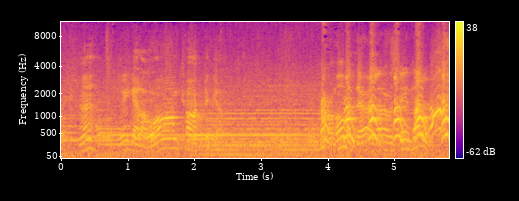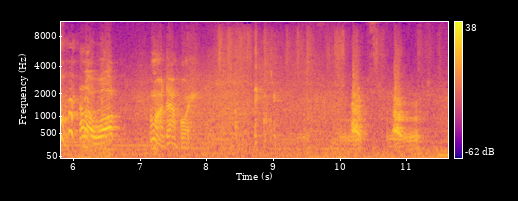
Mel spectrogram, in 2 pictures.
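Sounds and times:
steady hiss: 0.0 - 11.6
speech: 0.3 - 2.6, 3.9 - 7.9
stray dog barking in short sharp woofs: 3.9 - 6.0, 10.1 - 11.3
laughter: 3.9 - 6.8.

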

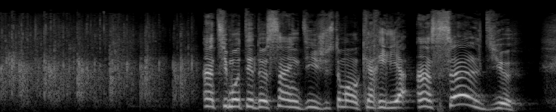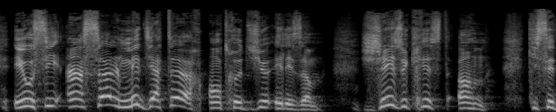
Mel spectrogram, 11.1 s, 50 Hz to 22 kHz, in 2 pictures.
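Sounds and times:
audience applauding God: 0.0 - 2.0
speech: 2.0 - 11.1.

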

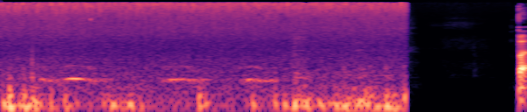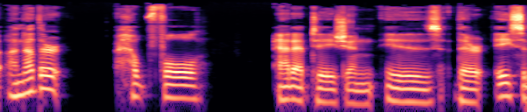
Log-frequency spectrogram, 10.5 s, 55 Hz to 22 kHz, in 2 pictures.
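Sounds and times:
great horned owl hooting: 0.0 - 4.1
speech: 5.2 - 7.4, 8.0 - 10.5.

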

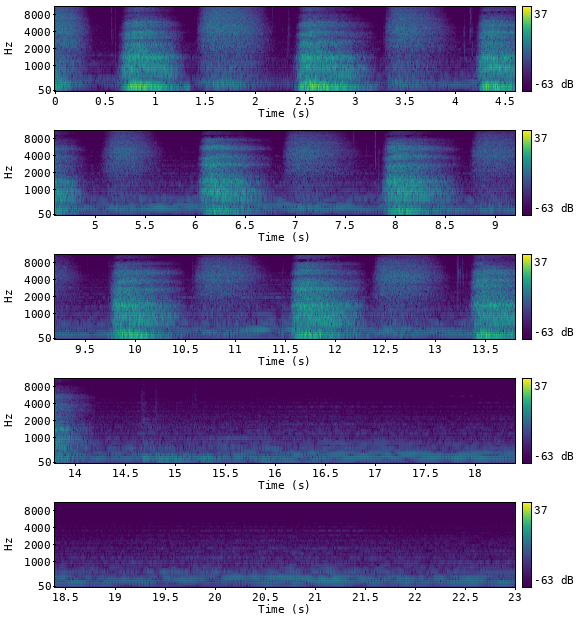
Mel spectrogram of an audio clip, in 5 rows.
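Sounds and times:
deep forceful breaths in a breathing exercise: 0.0 - 14.2.

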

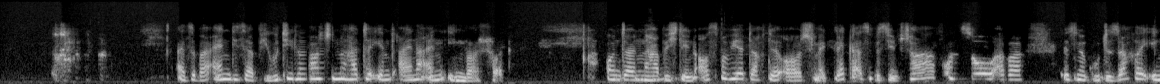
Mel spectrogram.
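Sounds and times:
throat clearing: 0.5 - 1.1
speech: 1.8 - 5.2, 6.1 - 11.6.

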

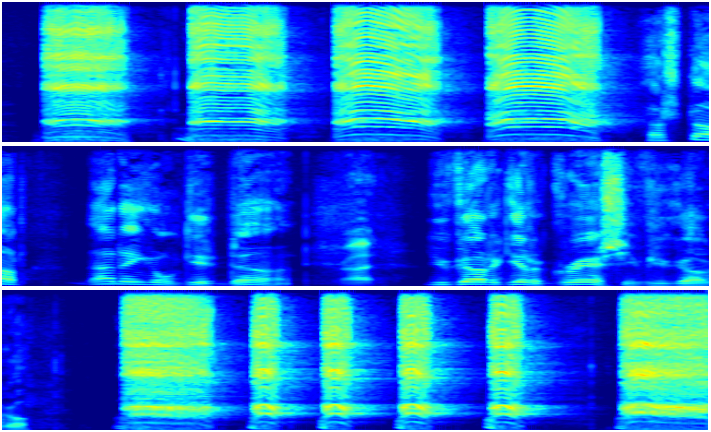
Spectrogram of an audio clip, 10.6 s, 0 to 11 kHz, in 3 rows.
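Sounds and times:
crow caws blown on a hand crow call used as a turkey locator call: 0.2 - 3.2, 7.7 - 10.5
speech: 3.2 - 8.0.

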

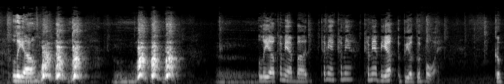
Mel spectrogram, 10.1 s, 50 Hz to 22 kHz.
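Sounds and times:
speech: 0.2 - 0.9, 5.2 - 8.9
dog barking: 0.8 - 1.9, 2.7 - 3.8
dog growling: 1.8 - 3.0, 4.3 - 5.4.

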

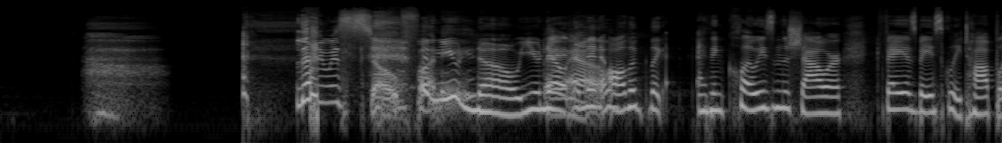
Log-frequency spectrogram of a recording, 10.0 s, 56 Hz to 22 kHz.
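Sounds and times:
person imitating a gasp: 0.8 - 1.7
speech: 3.1 - 10.0.

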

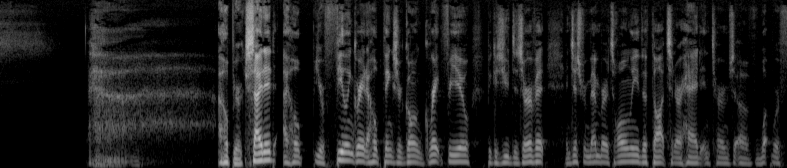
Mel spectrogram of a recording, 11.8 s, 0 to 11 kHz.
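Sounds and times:
deep breath: 0.0 - 3.3, 8.2 - 8.5
speech: 3.4 - 11.7.

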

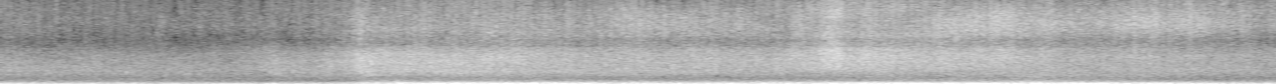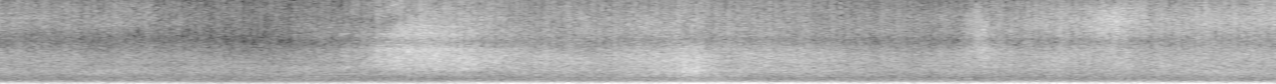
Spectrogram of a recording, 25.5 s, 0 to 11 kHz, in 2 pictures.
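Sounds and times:
low rumble of surf at a beach: 0.0 - 25.5
waves breaking and spreading: 7.9 - 25.5.

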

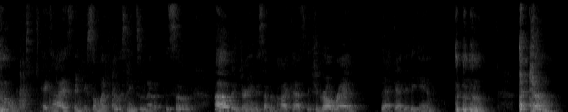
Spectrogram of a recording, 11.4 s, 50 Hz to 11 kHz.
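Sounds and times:
speech: 1.0 - 9.8, 10.6 - 11.1
person clearing throat: 9.1 - 9.7, 10.4 - 11.1.

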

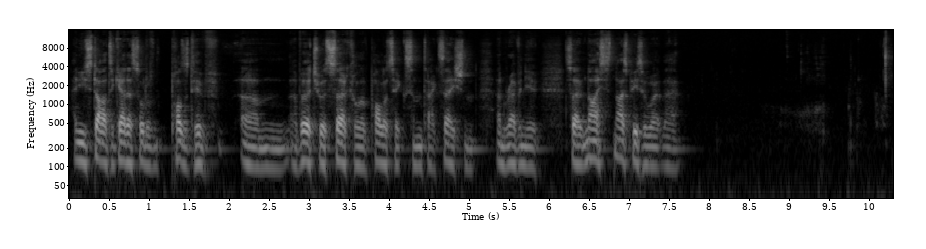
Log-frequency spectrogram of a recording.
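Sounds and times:
speech: 0.1 - 7.8
slurping tea: 8.8 - 10.2
mouth clicks: 8.9 - 10.2
mouth smack: 9.1 - 10.2.

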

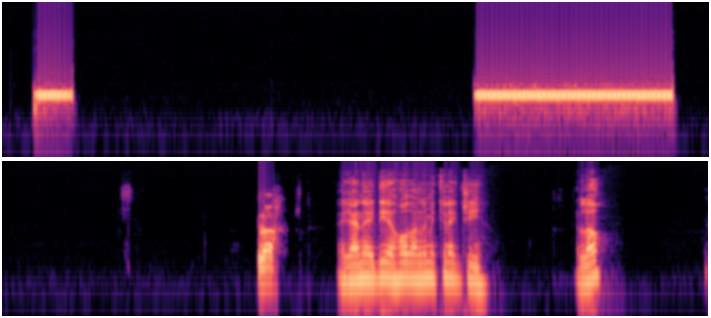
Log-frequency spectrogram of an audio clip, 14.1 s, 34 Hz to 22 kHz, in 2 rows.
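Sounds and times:
short electronic telephone beep: 0.3 - 0.8, 4.7 - 6.8
speech: 9.6 - 12.0, 12.8 - 13.2.

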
